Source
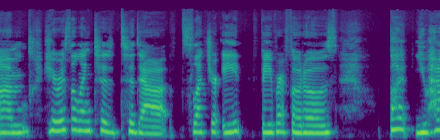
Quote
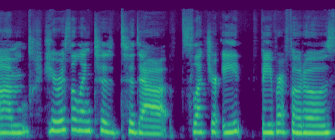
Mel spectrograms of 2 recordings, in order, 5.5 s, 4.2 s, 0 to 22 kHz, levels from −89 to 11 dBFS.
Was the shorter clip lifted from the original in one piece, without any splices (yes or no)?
yes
